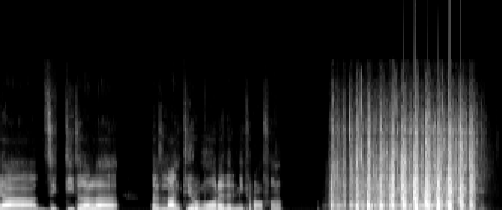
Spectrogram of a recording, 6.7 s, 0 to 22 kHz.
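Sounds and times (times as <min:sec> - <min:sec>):
speech: 0:00.0 - 0:03.8
box of wooden board-game meeples being shaken: 0:04.4 - 0:06.5.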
